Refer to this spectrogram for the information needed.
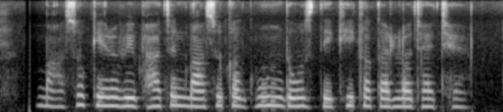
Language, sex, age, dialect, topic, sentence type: Maithili, female, 25-30, Angika, agriculture, statement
